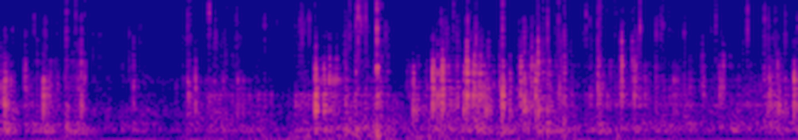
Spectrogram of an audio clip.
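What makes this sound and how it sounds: Fingertips dig into, rub and shuffle a heap of small solid stone pebbles on a wooden desk, clicking the stones together. The result is a dense, irregular stream of quick, bright clicks and gritty rustling. Each click is short and dry, with little low end.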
